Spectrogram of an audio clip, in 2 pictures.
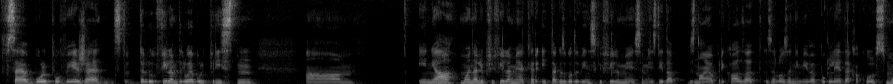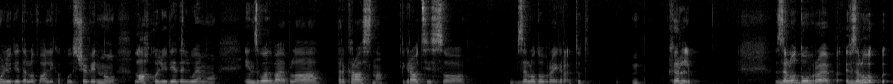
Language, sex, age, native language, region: Slovenian, female, 18-29, Slovenian, Drava region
